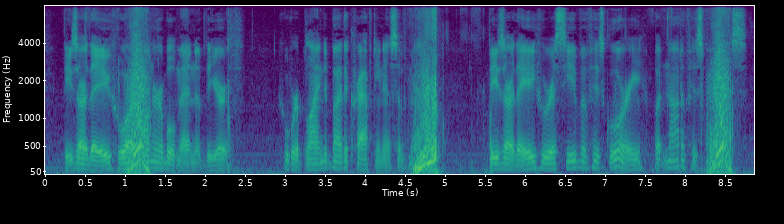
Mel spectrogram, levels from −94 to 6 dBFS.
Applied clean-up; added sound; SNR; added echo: none; Zipper (clothing); 1 dB; none.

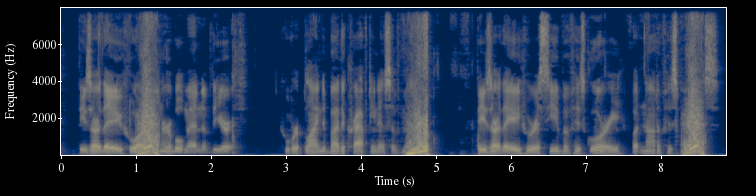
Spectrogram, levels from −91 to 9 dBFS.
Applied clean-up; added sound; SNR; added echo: classical method log-MMSE.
